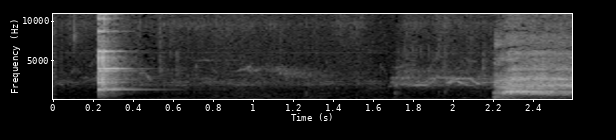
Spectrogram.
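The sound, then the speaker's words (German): Two small glasses of port clink in a toast: a sharp glassy chink, then after a quiet pause a second, louder ring that lingers to the end. “Da wollen wir zwei Gläschen mit Porto füllen und anstoßen.”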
